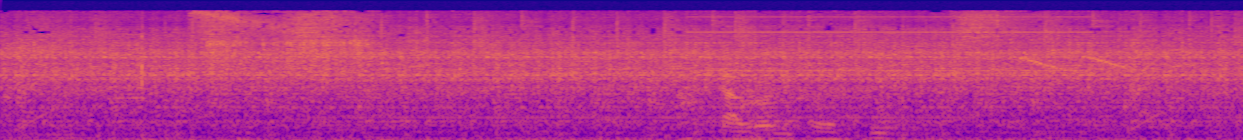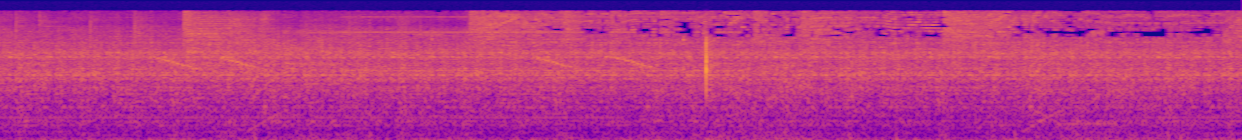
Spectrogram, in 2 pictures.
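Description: Upbeat electronic game music plays steadily.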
